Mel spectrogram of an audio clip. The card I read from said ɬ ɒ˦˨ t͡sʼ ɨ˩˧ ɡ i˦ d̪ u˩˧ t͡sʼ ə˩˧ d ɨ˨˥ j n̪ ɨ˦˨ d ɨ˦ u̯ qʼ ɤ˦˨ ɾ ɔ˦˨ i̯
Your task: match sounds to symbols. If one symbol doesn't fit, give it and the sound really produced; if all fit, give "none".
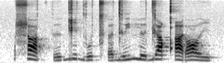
none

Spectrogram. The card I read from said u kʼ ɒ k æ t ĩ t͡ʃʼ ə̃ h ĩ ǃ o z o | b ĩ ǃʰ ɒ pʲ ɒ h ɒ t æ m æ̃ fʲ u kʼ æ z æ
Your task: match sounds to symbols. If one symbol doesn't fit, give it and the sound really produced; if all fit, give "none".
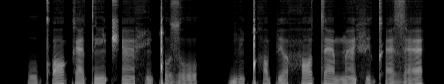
ə̃ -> æ̃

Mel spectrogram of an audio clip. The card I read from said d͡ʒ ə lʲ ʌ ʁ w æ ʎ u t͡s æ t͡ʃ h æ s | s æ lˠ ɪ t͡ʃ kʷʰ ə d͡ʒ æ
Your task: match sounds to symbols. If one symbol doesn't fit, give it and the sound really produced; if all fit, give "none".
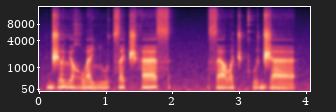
none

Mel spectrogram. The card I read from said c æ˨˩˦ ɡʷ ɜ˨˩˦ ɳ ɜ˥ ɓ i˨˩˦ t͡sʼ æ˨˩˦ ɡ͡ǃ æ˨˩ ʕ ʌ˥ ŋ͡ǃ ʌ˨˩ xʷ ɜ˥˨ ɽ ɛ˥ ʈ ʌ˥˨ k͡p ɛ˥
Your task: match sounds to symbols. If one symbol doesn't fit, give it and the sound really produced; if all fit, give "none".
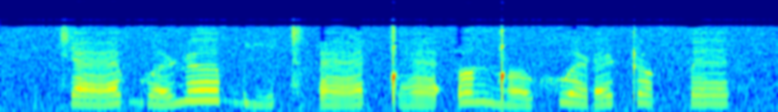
ʕ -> ʔ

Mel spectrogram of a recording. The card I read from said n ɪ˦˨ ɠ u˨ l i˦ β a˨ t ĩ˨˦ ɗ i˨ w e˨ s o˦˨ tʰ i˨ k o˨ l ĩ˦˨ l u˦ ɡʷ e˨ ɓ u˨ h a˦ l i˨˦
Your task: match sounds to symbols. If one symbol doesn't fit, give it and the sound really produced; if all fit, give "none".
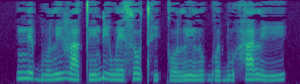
ɠ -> ɓ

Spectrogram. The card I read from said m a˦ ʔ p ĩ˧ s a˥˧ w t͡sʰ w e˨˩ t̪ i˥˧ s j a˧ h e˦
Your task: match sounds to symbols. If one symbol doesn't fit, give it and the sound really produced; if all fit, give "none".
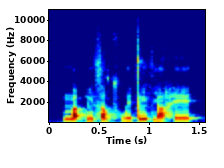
i˥˧ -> ĩ˥˧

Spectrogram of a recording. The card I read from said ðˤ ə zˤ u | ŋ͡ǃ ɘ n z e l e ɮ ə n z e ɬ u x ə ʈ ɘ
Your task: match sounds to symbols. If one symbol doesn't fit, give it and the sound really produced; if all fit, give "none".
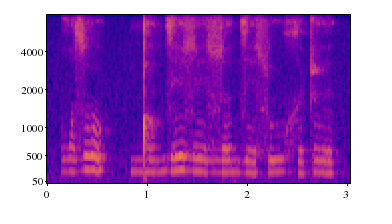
l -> ɮ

